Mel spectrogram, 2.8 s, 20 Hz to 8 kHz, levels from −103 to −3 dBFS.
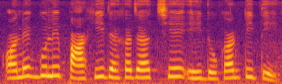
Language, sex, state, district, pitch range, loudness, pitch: Bengali, female, West Bengal, Alipurduar, 240-300 Hz, -18 LUFS, 265 Hz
